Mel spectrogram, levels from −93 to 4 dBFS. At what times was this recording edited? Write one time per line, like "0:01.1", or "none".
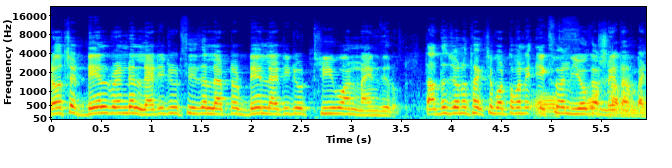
0:03.5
